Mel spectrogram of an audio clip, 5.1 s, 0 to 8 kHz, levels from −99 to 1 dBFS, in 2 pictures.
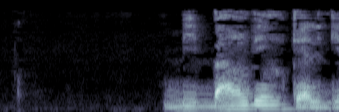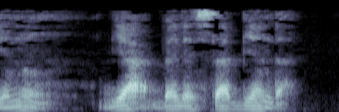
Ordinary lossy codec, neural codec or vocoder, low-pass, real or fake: MP3, 24 kbps; codec, 16 kHz, 16 kbps, FreqCodec, smaller model; 7.2 kHz; fake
